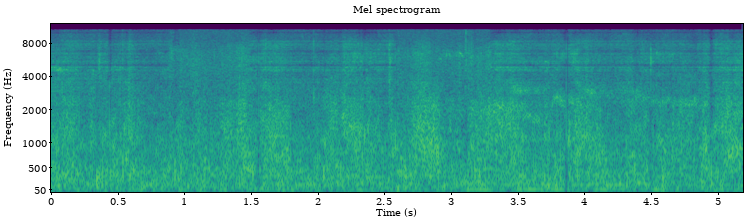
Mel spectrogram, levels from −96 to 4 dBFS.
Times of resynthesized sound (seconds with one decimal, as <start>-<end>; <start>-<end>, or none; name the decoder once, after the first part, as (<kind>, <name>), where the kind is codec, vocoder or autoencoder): 0.0-0.9 (codec, HILCodec); 1.5-2.6; 3.3-5.2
